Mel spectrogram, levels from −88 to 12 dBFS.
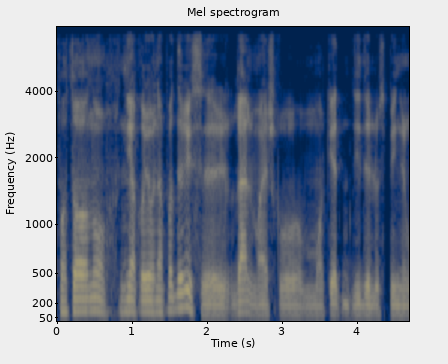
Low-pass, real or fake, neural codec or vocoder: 7.2 kHz; fake; vocoder, 22.05 kHz, 80 mel bands, WaveNeXt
